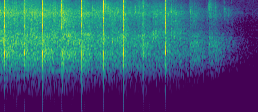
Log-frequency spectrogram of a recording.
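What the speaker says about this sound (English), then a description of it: "Please give them a round of applause." Audience applause at a fall convocation ceremony for a university college of education, a burst of clapping with sharp individual claps standing out, gradually fading away over a few seconds.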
